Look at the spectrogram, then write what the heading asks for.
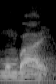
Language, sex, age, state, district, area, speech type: Manipuri, male, 18-30, Manipur, Thoubal, rural, spontaneous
